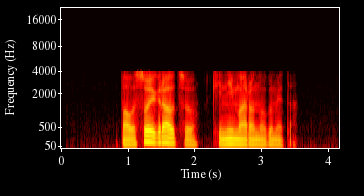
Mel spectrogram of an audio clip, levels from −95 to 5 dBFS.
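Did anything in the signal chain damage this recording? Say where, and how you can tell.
No, the speech sits in a telephone band with nothing above about 3.8 kHz, as expected from a G.726 ADPCM path at 32 kbit/s, and no stage of the chain shows any damage beyond that.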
